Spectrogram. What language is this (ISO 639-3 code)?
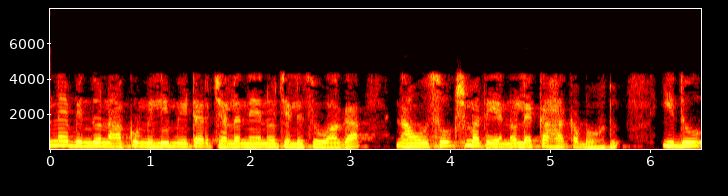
kan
